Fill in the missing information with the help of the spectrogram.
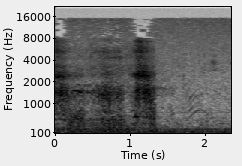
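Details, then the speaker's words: Faint, soft musical whistling as a child breathes out, over quiet background hiss. This is an expiratory wheeze, not stridor, shown in a training demonstration on assessing a child's cough or difficult breathing. "or you may hear other noises when the child breathes out such as wheezing these are not stride or"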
